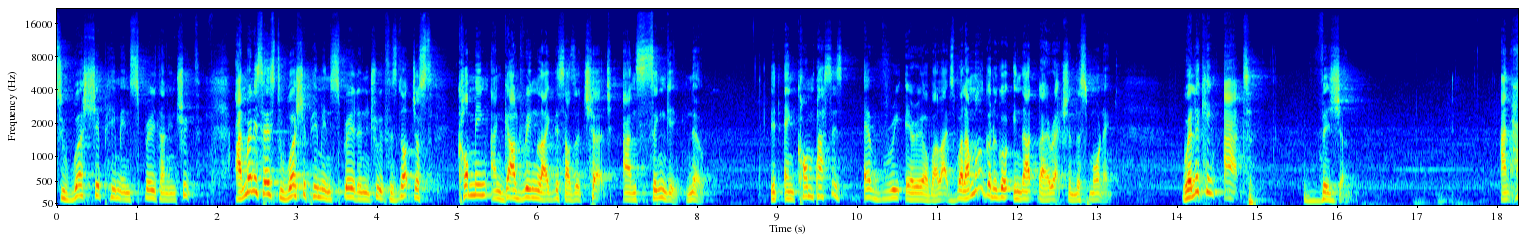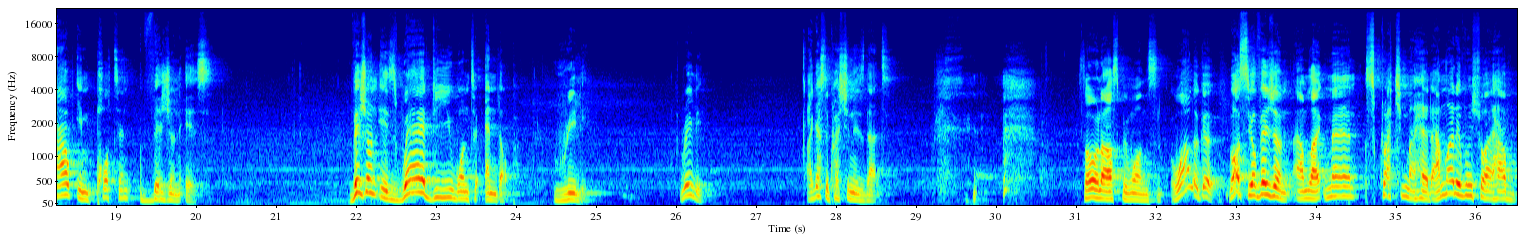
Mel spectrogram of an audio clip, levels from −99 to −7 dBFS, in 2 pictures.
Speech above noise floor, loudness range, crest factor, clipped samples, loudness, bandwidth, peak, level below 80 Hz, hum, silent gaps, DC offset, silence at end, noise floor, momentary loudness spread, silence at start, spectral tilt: 35 dB; 12 LU; 24 dB; under 0.1%; -32 LUFS; 16.5 kHz; -10 dBFS; -64 dBFS; none; none; under 0.1%; 0 s; -67 dBFS; 16 LU; 0 s; -6 dB/octave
